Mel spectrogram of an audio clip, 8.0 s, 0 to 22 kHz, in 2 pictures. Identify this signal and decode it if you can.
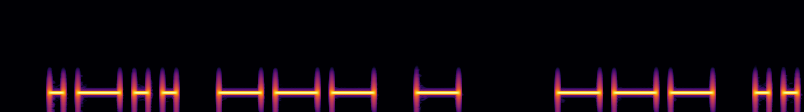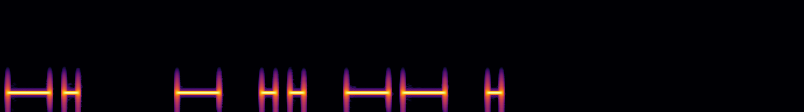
Morse code, heard as a keyed tone, about 17 wpm, 700 Hz. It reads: LOT OF TIME
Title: Sets of 5 Words 17wpm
